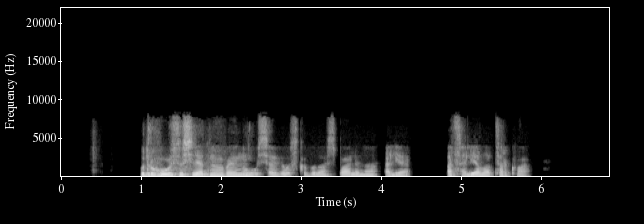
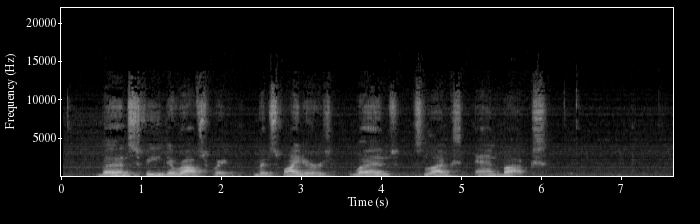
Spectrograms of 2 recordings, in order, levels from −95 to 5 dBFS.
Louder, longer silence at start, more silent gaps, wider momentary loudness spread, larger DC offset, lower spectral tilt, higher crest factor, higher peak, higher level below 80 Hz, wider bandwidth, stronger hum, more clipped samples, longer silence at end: first, -18 LUFS vs -33 LUFS; first, 1 s vs 0.45 s; first, 4.00-4.04 s, 4.40-4.82 s vs none; second, 11 LU vs 14 LU; neither; about the same, -6 dB/octave vs -5 dB/octave; about the same, 18 dB vs 18 dB; first, -2 dBFS vs -16 dBFS; first, -56 dBFS vs -66 dBFS; second, 8.4 kHz vs 14 kHz; neither; neither; second, 1 s vs 1.6 s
